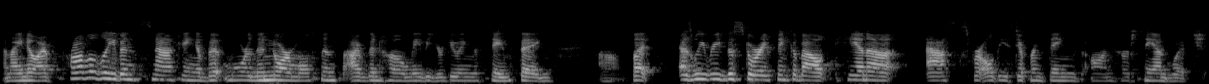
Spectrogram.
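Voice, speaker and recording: A young woman teacher talking casually and directly to young children as she does a read-aloud. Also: lowish voice. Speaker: elementary school teacher. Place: indoor room, webcam screencast. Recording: slightly dull webcam audio.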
